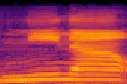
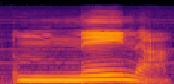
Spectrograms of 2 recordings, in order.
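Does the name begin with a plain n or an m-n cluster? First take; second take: plain n; m-n cluster. First: The name begins with a plain n sound. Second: The name begins with an m-n sound cluster. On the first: This is how other people usually say the name. The speaker calls it wrong. "a lot of people call me Nina" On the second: This is how the name is really said. The speaker calls it right. "it's actually Mnena"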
